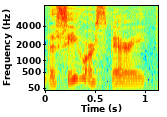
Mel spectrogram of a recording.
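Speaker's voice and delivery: plain reading voice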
